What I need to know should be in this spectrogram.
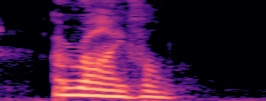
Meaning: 1. The act of arriving (reaching a certain place) 2. The fact of reaching a particular point in time 3. The fact of beginning to occur; the initial phase of something
- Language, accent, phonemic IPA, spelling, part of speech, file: English, UK, /əˈɹaɪ.vl̩/, arrival, noun, En-uk-arrival.ogg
